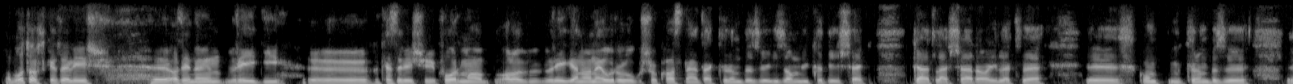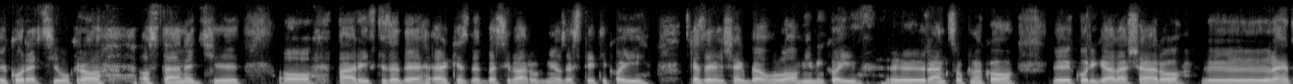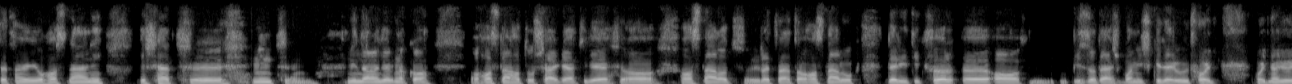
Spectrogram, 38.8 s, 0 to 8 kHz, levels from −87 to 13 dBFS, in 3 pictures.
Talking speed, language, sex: 95 wpm, Hungarian, male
